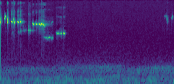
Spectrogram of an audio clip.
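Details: Brown-chested jungle flycatcher in fluting song, used to prompt silent birds: a lively opening string of high whistled notes dropping step by step to lower tones, then a lull with faint notes, over low rumble.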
